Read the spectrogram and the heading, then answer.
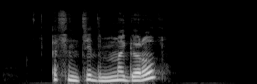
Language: Kabyle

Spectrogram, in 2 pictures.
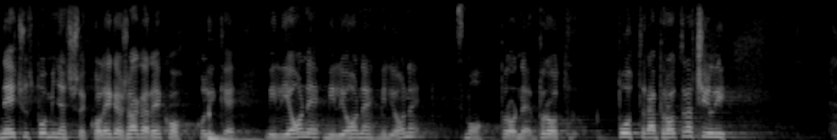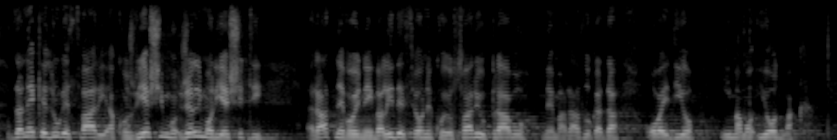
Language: Croatian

